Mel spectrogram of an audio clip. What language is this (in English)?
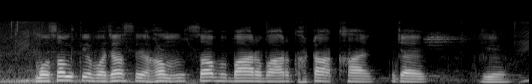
Magahi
